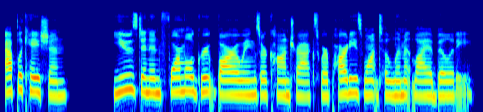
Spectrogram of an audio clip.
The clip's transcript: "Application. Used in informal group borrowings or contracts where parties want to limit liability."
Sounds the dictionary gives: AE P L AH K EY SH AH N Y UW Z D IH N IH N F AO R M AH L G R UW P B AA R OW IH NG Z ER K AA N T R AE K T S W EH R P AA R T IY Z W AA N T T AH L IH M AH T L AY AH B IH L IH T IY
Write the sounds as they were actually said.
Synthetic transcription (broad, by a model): AE P L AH K EY SH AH N Y UW Z D IH N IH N F AO R M L G R UW P B AA R OW IH NG Z ER K AA N T R AE K T S W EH R P AA R T IY Z W AA N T T AH L IH M AH T L AY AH B IH L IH T IY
